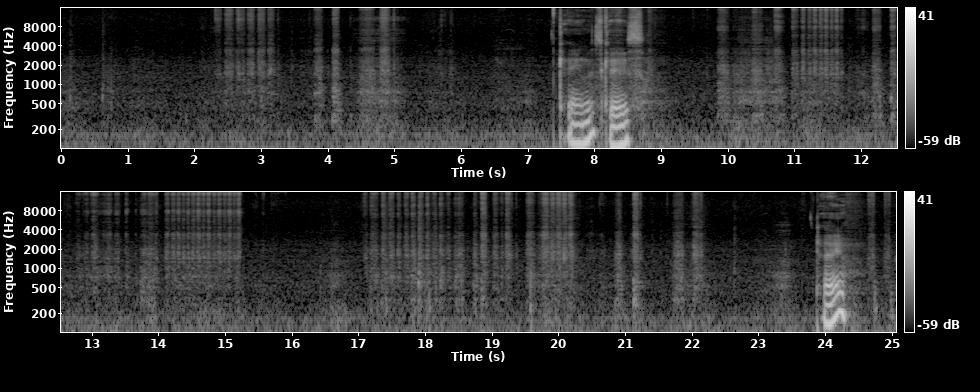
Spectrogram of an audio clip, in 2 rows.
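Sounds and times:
charcoal scratching on paper: 9.9s - 15.3s, 17.1s - 20.3s.

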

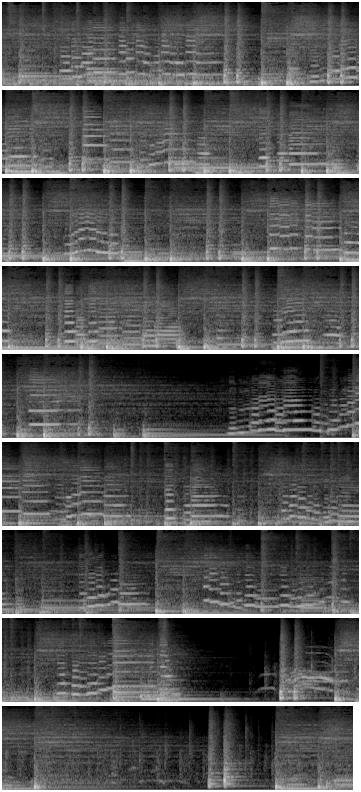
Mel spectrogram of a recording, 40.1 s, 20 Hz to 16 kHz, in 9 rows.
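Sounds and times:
alto saxophone playing: 0.0s - 19.6s, 20.5s - 33.7s
double bass: 0.0s - 34.3s, 35.6s - 36.9s, 39.1s - 40.0s
drum kit: 0.0s - 40.0s.

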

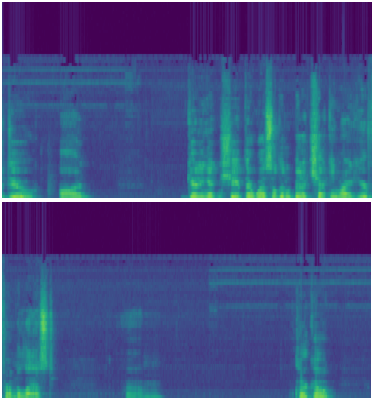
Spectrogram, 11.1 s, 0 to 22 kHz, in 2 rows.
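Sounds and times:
man's voice: 7.4s - 8.0s.

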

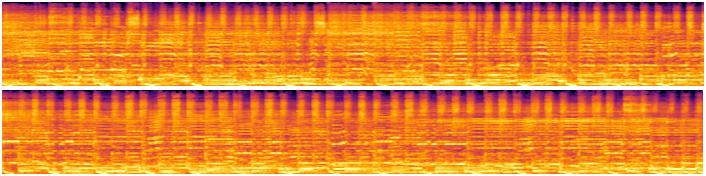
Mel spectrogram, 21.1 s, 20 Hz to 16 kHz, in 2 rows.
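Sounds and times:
drums beat: 0.0s - 21.0s
electric bass: 0.0s - 21.0s
organ keyboard melody: 0.0s - 21.0s.

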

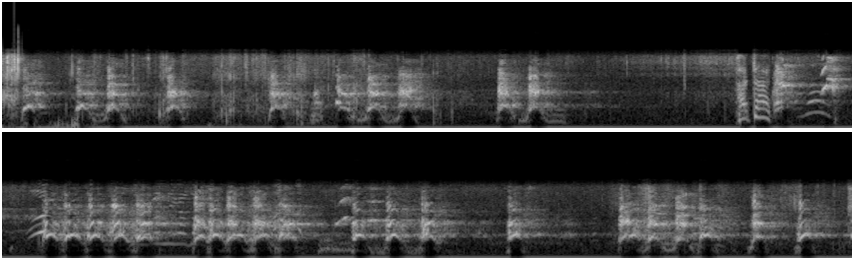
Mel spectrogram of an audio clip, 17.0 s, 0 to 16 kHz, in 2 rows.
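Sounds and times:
young dogs barking and yelping: 0.0s - 6.0s, 7.7s - 17.0s.

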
